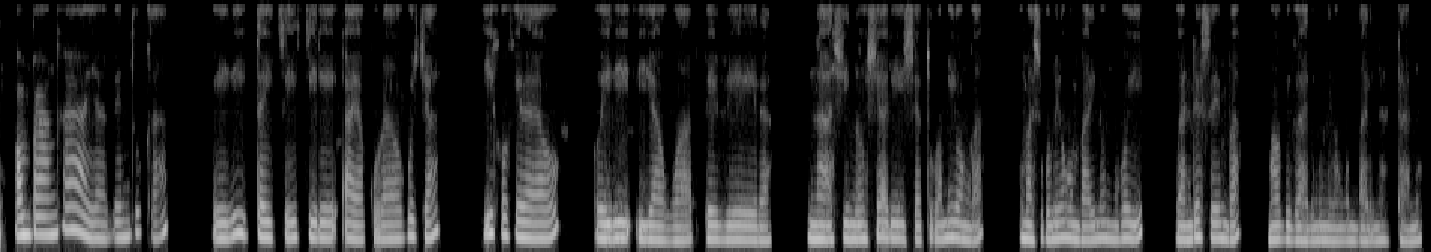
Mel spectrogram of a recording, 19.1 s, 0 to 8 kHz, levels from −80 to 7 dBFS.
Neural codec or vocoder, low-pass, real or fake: codec, 16 kHz, 8 kbps, FunCodec, trained on Chinese and English, 25 frames a second; 7.2 kHz; fake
